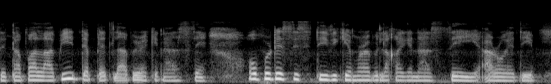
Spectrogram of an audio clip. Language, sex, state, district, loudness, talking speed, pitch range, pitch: Nagamese, female, Nagaland, Dimapur, -17 LUFS, 205 wpm, 175-205 Hz, 185 Hz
